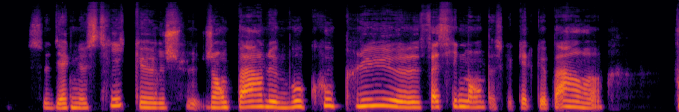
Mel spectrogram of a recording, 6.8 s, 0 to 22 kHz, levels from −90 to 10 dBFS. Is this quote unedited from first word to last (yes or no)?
yes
